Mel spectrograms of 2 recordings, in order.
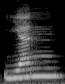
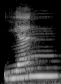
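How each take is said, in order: First: The nasal n sound is held until complete. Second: The nasal n sound is held until complete.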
